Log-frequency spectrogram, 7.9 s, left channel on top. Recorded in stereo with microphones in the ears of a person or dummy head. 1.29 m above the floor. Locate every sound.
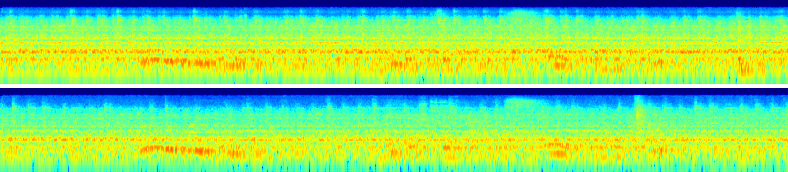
1.4 s a man speaking: 10° right (ahead or behind), 3 m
